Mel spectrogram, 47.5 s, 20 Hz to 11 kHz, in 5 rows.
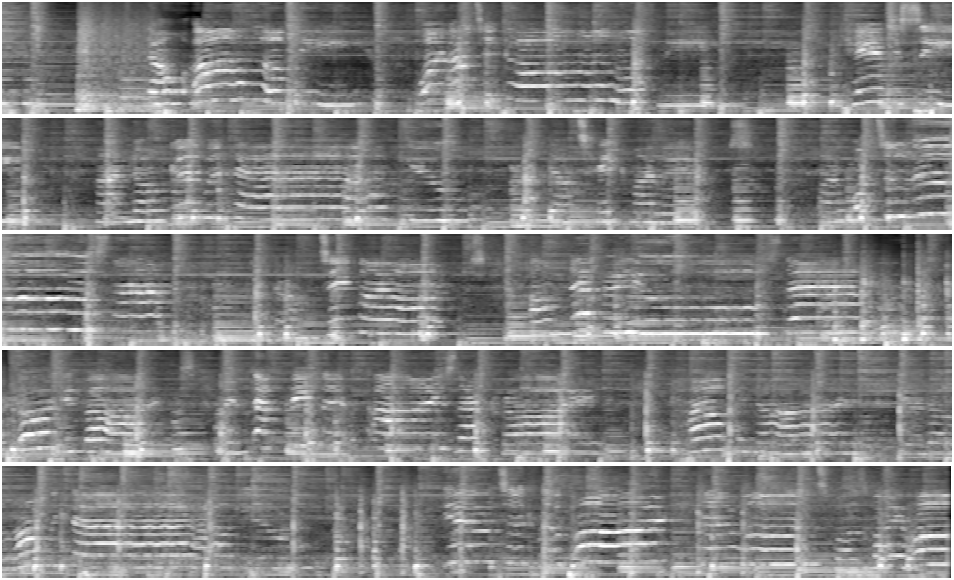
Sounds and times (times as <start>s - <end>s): Musical instrument: 0.0s - 47.4s
Child singing: 1.5s - 7.4s, 8.4s - 9.9s, 10.5s - 17.1s, 17.7s - 20.8s, 21.6s - 27.8s, 28.6s - 34.6s, 35.3s - 41.6s, 42.2s - 47.4s.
